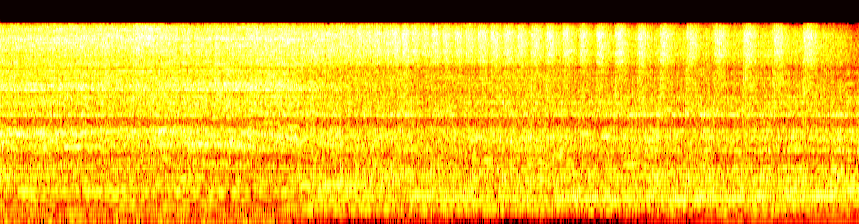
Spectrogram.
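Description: Live band music playing loudly. About three seconds in the deep bass drops out, and an even, fast high ticking beat runs through the second half.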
